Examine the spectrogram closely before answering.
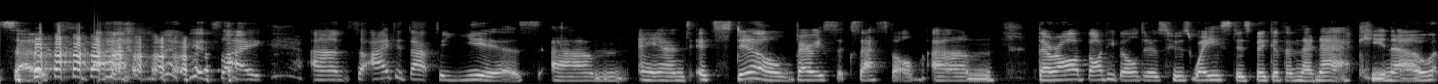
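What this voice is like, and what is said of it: Mixed English, New England, Southern accent. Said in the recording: “my accent is kind of just mixed ... You can't even call it a mid-Atlantic accent ... It's not mid-Atlantic. So it's old England, New England, and then some southern pronunciations”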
